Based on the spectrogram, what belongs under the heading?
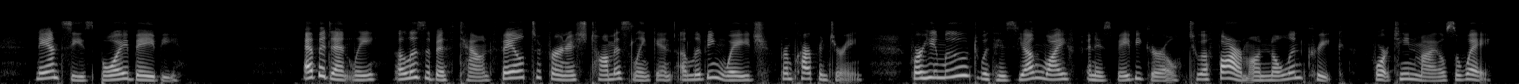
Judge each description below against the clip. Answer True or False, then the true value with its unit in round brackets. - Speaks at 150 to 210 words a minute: False (140 wpm)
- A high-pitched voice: True (225 Hz)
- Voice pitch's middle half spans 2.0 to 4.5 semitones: False (5.2 semitones)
